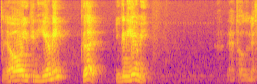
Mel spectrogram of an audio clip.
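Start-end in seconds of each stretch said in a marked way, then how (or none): 0.1-3.0 high, loud comeback to a teasing friend; mock-indignant retort. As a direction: pitch it up and punch it, playfully. Acting out her retort to patient.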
